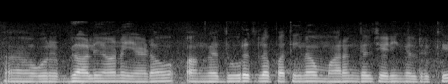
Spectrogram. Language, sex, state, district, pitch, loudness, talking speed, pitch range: Tamil, male, Tamil Nadu, Chennai, 135 Hz, -16 LUFS, 120 wpm, 130-140 Hz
